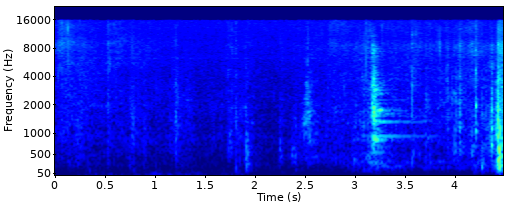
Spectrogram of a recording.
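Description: Soft footsteps on grass, with the rustle of a nylon backpack's fabric and straps as it is lifted and carried.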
